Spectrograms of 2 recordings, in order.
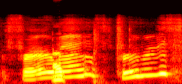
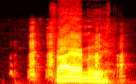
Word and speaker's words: Freiermuth: Pat Freiermuth? No. Freiermuth. Did you misspell it on purpose?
